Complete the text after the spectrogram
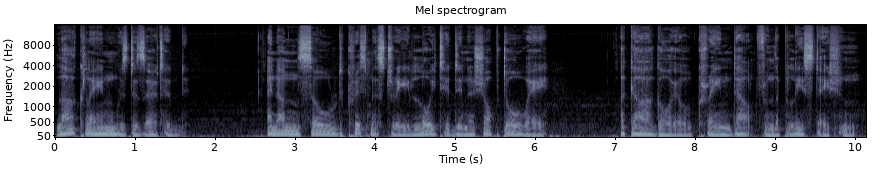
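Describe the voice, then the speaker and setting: A male narrator reads a horror story in a deep, husky voice. His pacing is unhurried and his intonation is lively and dramatic. Music plays beneath the reading. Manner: slow, expressive, dramatic storytelling. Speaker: narrator of horror short stories. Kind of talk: scripted audiobook narration of a scary story. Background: music under the voice.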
